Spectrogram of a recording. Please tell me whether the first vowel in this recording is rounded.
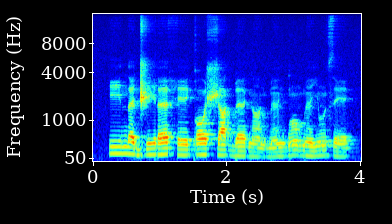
no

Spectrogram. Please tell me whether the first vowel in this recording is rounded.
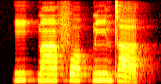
no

